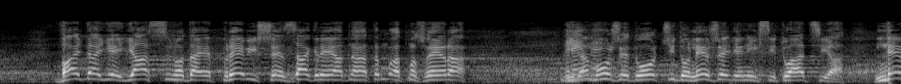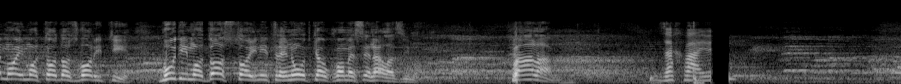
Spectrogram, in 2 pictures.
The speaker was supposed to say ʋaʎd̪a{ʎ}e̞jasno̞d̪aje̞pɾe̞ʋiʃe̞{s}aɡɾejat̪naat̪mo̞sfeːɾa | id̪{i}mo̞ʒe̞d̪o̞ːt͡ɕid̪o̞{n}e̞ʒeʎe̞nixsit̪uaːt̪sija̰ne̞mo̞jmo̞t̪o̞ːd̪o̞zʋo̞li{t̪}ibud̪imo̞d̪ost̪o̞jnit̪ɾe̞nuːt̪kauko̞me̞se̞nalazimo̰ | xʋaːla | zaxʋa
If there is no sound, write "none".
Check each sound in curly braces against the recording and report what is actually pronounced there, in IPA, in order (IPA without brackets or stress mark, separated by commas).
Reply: j, z, a, n, t̪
